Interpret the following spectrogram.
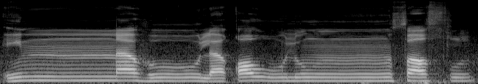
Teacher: فصل پڑھتے وقت دھیان رکھیے گا فصل نہیں ہونا چاہیے، قلقلہ یہاں کسی قیمت پہ نہیں کرنا ہے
